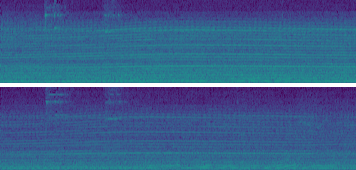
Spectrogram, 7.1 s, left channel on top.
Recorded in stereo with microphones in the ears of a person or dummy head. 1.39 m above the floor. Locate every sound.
0.9 s keys jangling: 70° left (ahead or behind), 1.4 m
